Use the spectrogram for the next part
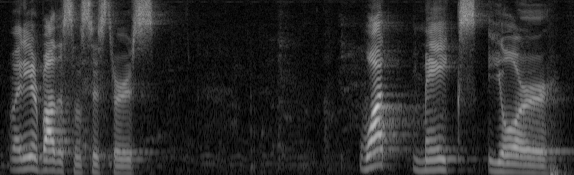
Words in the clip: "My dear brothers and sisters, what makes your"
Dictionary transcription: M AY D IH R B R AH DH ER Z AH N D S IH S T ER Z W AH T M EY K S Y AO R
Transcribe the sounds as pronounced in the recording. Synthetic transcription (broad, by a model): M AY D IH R B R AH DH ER S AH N S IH S T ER S W AH T M EY K S Y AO R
